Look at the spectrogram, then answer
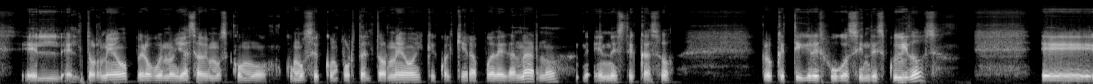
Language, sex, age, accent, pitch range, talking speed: Spanish, male, 30-49, Mexican, 100-125 Hz, 160 wpm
